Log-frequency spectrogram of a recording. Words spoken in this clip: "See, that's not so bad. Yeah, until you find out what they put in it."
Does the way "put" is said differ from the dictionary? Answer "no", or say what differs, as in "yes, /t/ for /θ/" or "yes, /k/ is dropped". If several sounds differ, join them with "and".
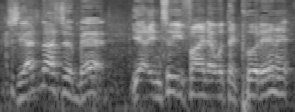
no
